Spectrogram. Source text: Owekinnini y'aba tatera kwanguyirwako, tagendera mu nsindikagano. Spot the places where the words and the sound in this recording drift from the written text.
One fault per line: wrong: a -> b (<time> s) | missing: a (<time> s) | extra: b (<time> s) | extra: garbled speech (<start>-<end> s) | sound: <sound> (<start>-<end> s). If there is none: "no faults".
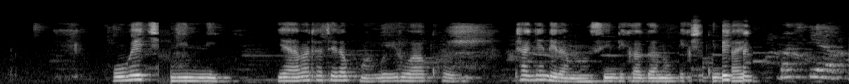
sound: dropout (1.6-1.7 s)
extra: garbled speech (6.8-7.5 s)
